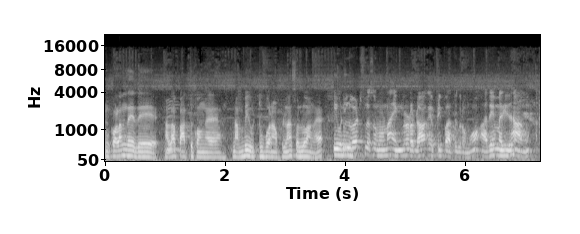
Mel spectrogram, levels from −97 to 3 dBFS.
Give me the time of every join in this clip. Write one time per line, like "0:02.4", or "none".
0:03.8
